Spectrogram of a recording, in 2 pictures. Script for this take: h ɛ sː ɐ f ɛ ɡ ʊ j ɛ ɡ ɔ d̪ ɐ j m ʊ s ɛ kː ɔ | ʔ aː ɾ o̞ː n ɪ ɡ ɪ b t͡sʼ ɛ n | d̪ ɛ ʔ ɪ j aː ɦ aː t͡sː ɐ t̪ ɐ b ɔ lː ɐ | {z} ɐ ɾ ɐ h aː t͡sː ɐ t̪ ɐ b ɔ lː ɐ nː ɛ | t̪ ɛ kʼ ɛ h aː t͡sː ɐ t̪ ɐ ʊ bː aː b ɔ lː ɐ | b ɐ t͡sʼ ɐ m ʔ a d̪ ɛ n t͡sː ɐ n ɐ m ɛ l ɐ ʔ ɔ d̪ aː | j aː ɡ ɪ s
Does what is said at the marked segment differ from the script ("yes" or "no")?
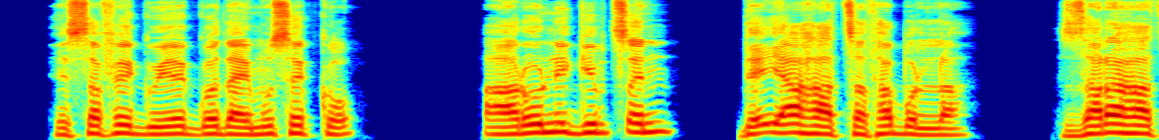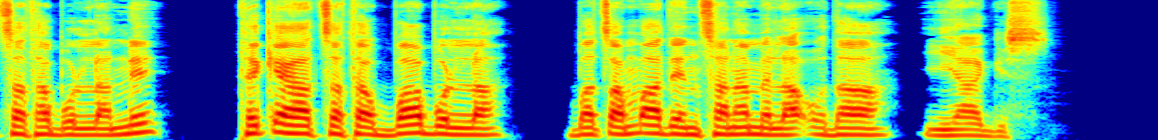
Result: no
